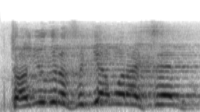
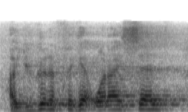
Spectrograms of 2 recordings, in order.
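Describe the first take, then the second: First: High, fast, shouted challenge; fervent shout. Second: Said in the usual way. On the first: Retold or imitated. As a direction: hurl the question at the crowd. Rabbi challenges the boys.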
